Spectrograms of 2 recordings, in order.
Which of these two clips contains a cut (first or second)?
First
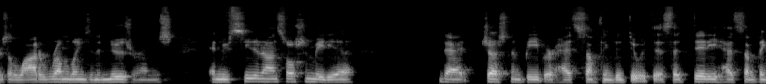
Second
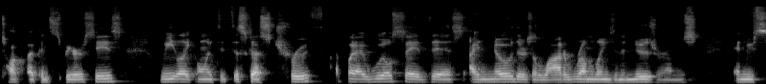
second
